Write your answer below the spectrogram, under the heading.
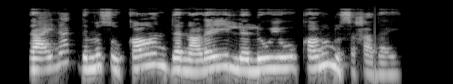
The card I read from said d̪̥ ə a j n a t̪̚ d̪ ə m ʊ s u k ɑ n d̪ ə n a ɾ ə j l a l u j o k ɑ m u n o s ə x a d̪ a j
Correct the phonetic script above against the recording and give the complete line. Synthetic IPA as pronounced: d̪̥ ə a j n a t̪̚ d̪ ə m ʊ s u k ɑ n d̪ ə n a ɽ ə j l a l o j o k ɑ n u n o s ə x a d̪ a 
